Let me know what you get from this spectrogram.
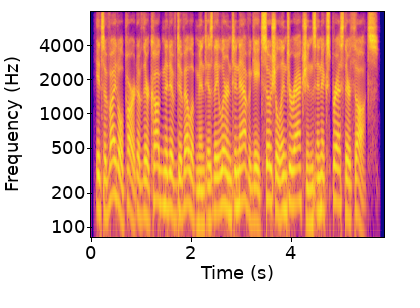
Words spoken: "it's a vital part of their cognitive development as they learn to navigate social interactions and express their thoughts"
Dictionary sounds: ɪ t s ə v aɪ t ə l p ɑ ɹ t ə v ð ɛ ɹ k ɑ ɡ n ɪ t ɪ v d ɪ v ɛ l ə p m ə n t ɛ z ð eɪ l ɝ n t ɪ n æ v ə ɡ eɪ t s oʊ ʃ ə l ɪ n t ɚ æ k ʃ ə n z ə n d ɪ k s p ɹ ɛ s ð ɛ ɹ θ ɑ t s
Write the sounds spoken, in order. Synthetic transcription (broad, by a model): ɪ t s ə v aɪ t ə l p ɑ ɹ t ə v ð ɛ ɹ k ɑ ɡ n ɪ t ɪ v d ɪ v ɛ l ə p m ə n t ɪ z ð eɪ l ɝ n t ɪ n æ v ə ɡ eɪ t s oʊ ʃ l ɪ n t ɚ æ k ʃ ə n z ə n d ɪ k s p ɹ ɛ s ð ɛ ɹ θ ɑ t s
